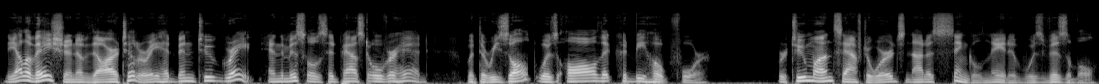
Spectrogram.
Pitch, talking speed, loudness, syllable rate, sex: 125 Hz, 190 wpm, -18 LUFS, 5.6 syllables/s, male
